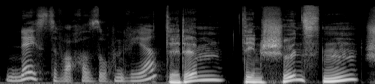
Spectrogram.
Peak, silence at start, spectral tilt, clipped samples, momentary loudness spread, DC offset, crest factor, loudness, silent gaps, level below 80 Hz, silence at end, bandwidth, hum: -4 dBFS; 0.05 s; -5.5 dB/octave; under 0.1%; 14 LU; under 0.1%; 14 dB; -18 LUFS; none; -42 dBFS; 0 s; 16.5 kHz; none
